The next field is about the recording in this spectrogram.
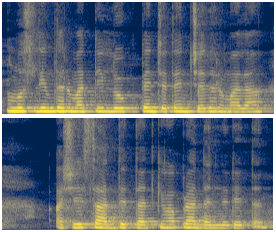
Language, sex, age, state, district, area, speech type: Marathi, female, 18-30, Maharashtra, Kolhapur, urban, spontaneous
